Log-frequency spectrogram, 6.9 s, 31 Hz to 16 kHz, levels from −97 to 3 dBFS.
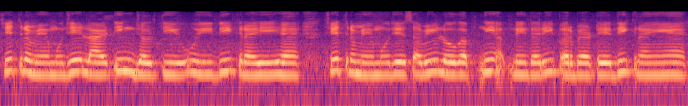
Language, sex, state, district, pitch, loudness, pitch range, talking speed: Hindi, female, Madhya Pradesh, Katni, 200 Hz, -15 LUFS, 195-225 Hz, 190 wpm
